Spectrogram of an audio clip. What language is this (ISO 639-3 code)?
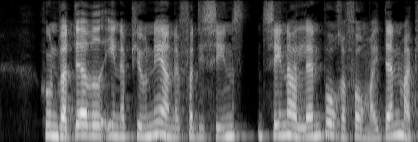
dan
